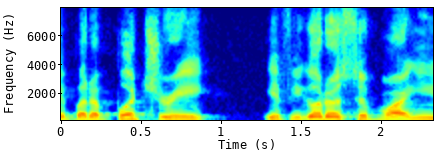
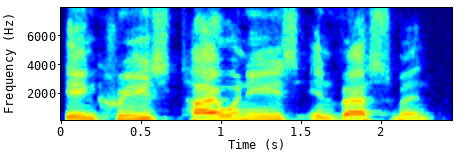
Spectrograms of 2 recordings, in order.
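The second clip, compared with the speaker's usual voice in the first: slow model reading, higher pitch; slow read-aloud; 5 semitones higher, slower than usual. Shown as a demonstration. Teacher reads line for students to repeat, slow. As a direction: read it slowly for the class to echo. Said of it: "let's read this".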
